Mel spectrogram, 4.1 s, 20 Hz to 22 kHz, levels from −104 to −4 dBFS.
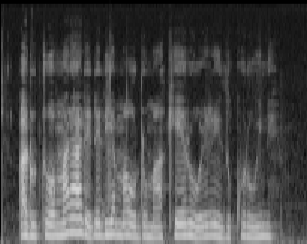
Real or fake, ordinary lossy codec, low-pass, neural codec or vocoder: real; none; 19.8 kHz; none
